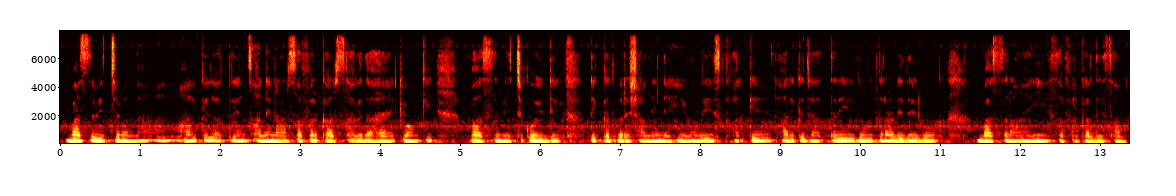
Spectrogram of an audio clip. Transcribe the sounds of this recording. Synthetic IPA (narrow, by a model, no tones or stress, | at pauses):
bəsʋɪt͡ʃbənd̪aːɦəɾɪkd͡ʒaːt̪ɾiːə̃saːneːnaːlsəpʰəɾkəɾsəkd̪aːɦɛːkjõːkɪ | bəsʋɪt͡ʃkoːiːɖɖɪkːət̪pəɾeːʃaːniːnəɦĩːɦʊ̃nd̪iːɪskəɾkehəɾɪkd͡ʒaːt̪ɾiːd̪oːd̪ɾaːɖeːd̪eːloːk | bəsɾãːɦĩːsəpʰəɾkəɾd̪eːsən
